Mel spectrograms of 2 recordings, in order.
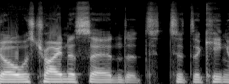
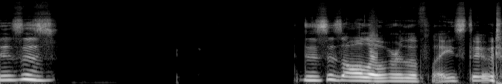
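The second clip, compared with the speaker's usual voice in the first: talking through laughter, higher; 8 semitones higher than usual. Reacting to a wild scene in a show, laughing while talking. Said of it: "I'm trying not to laugh so hard".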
